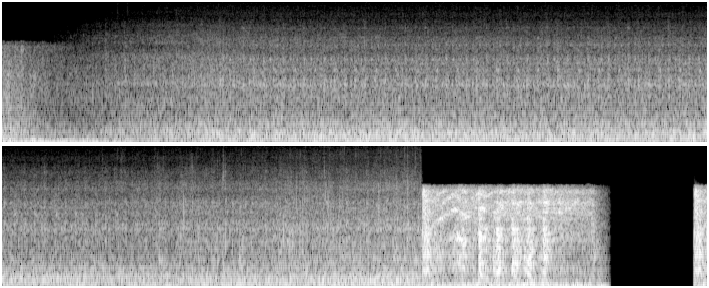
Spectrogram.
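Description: Mahindra Scorpio SUV's engine running steadily as the vehicle drives. Near the end a louder, choppy sound cuts in and stops abruptly.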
